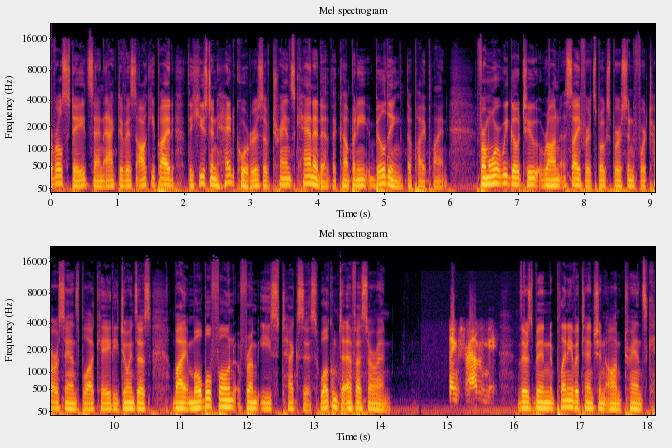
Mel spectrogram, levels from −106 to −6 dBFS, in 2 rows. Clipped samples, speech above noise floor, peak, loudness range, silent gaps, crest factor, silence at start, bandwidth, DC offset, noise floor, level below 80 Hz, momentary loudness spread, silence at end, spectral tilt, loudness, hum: under 0.1%; 29 dB; -4 dBFS; 3 LU; none; 18 dB; 0 s; 16 kHz; under 0.1%; -51 dBFS; -36 dBFS; 9 LU; 0 s; -6 dB/octave; -23 LUFS; none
